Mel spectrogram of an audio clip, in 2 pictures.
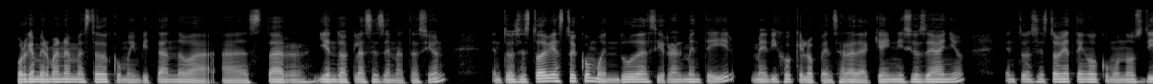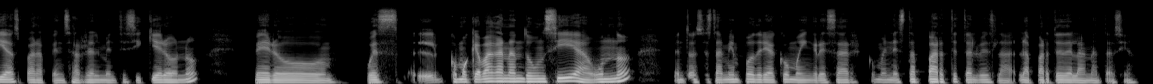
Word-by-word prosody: porque 115 0 +4
mi 115 - +4
hermana 120 +2 +3
me 120 -1 +1
ha - - +1
estado 120 -1 +2
como 105 -1 -3
invitando 105 +1 -1
a 95 -3 -3
a 95 -1 -2
estar 105 +2 -1
yendo 110 -1 +2
a 105 - +2
clases 105 +1 -2
de 105 - -1
natación, 105 - -3 0.4
entonces, 110 +1 0
todavía 145 +2 +5
estoy 150 -1 +1
como 150 -7 +2
en 105 0 -2
duda 120 +1 +3
si 110 -3 -3
realmente 110 -1 -1
ir, 110 - -1
me 105 +1 -1
dijo 110 +1 -2
que 110 - -2
lo 105 -2 0
pensara 105 +2 -1
de 100 - 0
aquí 95 +3 -4
a - - +2
inicios 110 +1 0
de 115 - +3
año, 120 - +1 0.4
entonces, 115 +1 -4
todavía 125 0 +3
tengo 120 -2 +1
como 105 0 -3
unos 110 +1 -1
días 115 +1 +2
para 100 -1 -2
pensar 95 +3 -5
realmente 100 -1 -3
si 100 -3 -6
quiero 105 0 +2
o - - -1
no, 105 - -1 0.5
pero 100 -2 +2 0.3
pues, 105 0 0 0.2
l 105 +4 -3
como 115 -1 +1
que 120 - +3
va 130 +3 +5
ganando 135 -1 +5
un 130 0 +4
sí 155 +3 +5
a 115 -8 +4
un 120 +4 +3
no, 145 - +2 0.4
entonces, 105 +1 -5
también 110 +1 0
podría 110 -1 +1
como 110 -1 -1
ingresar 100 +1 -3
como 110 -1 -8
en 105 - -3
esta 110 +4 -1
parte, 120 +1 +1
tal 105 -2 -3
vez, 105 -1 -3
la 90 0 -6
la 100 -1 -2
parte 100 -1 -3
de 100 -1 +2
la 95 -1 -1
natación. 95 +1 -7
105 Hz, 205 wpm, -23 LUFS, 100-115 Hz, 0.5 s, todavía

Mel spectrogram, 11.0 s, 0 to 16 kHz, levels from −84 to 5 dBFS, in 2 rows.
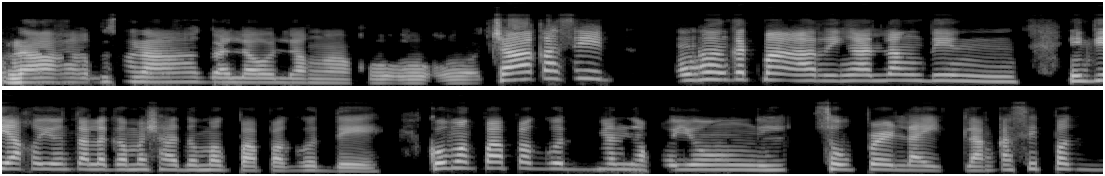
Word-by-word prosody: Nakaka 185 +1 +4
gus 200 - -9
nakakagalaw 195 -2 +1
lang 170 -1 -3 0.2
ako, 155 - -11
oo. 150 -1 -5
'Tsaka 310 - +6
kasi 335 -1 0 0.3
kung 260 +4 -2
hangga't 305 0 +3
maaari 250 -3 +5
nga 250 0 +5
lang 260 0 0
din 235 -4 -2 0.3
hindi 235 +2 +3
ako 235 0 0
'yun 230 -1 -2
talaga 225 -1 +2
masyadong 205 -2 -1
magpapagod, 180 -1 -3
eh, 145 -2 -1 0.2
kung 260 +3 +4
magpapagod 260 -3 0
man 230 +1 -4
ako, 205 0 -7
'yung 210 0 -1 0.2
li 195 0 -4 0.2
super 220 -1 0
light 185 -3 -1
lang. 175 0 0
Kasi 210 +3 -4
'pag 240 -2 -2
220 Hz, 175 wpm, -23 LUFS, 190-250 Hz, 0.3 s, Tsaka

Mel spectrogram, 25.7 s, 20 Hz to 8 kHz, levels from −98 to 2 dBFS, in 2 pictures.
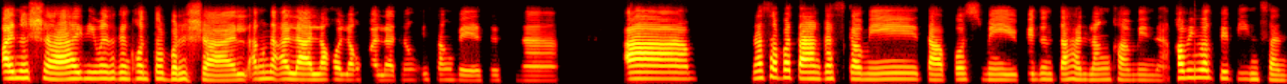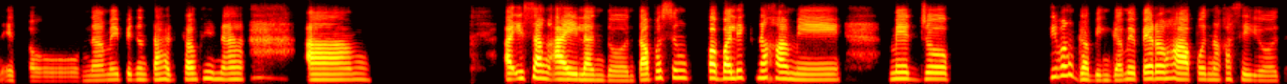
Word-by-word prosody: ano 240 +1 +6
siya, 215 -2 +3
hindi 230 0 -3
naman 230 0 -1
talagang 220 -1 -3
kontrobersyal 205 -5 -1
ang 220 +2 -4
naalala 200 -2 +2
ko 205 - -2
lang 190 -1 -5
pala 180 -1 -6
no'ng 185 0 -18
isang 190 -1 -12
beses 175 -1 -9 0.2
na, 165 0 -7 0.7
ah, 225 0 +7 0.6
nasa 255 +3 0
Batangas 230 -4 +3
kami 210 0 -2
tapos 195 +1 -3
may 190 -1 -5
pinuntahan 200 0 -4
lang 190 +1 -7
kami 180 -2 -8
na 170 -1 -16
kaming 265 +2 +2
magpipinsan 210 -6 -6
ito 150 -3 -12 0.5
na 170 +1 -6
may 190 - -2
pinuntahan 195 0 -4
kami 210 +3 -2
na, 205 0 -2 0.6
ah 195 0 +3 1.5
ay, 210 +3 +4
isang 240 -3 +5
island 195 -3 +4
do'n. 160 -1 -9
Tapos 230 +7 +2
yung 260 - -4 0.2
pabalik 245 0 +6
na 255 - +1
kami, 195 -6 +1 0.5
medyo 215 -1 -1 1.0
Di 290 - -4
ba 335 - +3
gabing-gabi 180 +1 -3
pero 225 +1 +4
hapon 205 -2 +3
na 190 - -6
kasi 190 -4 -9
'yon, 160 -1 -11
205 Hz, 120 wpm, -24 LUFS, 190-225 Hz, 1.5 s, ah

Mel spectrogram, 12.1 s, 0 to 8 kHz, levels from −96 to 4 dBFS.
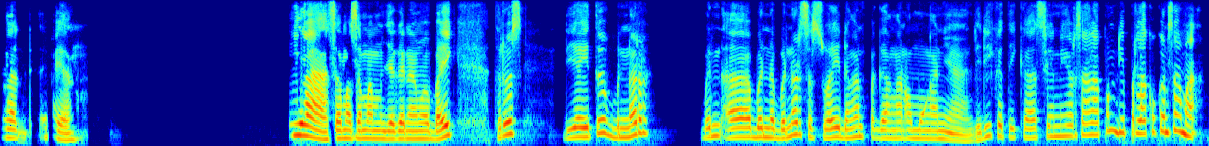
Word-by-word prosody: Klad 180 -2 -2 0.2
apa 190 -1 -13
ya 135 - 0 2.2
Iya, 205 -10 +7
sama-sama 170 0 +1
menjaga 160 0 +1
nama 160 0 0
baik, 160 +9 +4 0.3
terus 255 +2 +2 0.4
dia 185 +3 +1
itu 270 +8 0
benar, 215 +9 +1 0.5
ben 200 +5 -4
eee, 190 +2 +2
benar-benar 190 +5 +1
sesuai 185 -2 -1
dengan 200 +3 -3
pegangan 170 -2 -5
omongannya. 160 -8 -4
Jadi 135 - -5
ketika 185 -1 -5
senior 210 +3 -5
salah 240 +1 -3
pun 330 +6 -5
diperlakukan 285 +1 -1
sama. 275 -11 +3
185 Hz, 130 wpm, -21 LUFS, 170-225 Hz, 2.2 s, Iya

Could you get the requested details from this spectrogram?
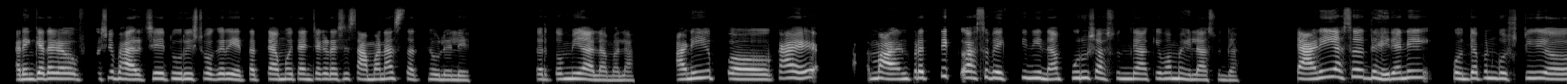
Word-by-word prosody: कारण 240 +1 +2
की 270 - +5
आता 265 +1 +4 0.2
अव 255 - -1 0.2
कसे 265 +4 -6
बाहेरचे 250 -1 +2
टुरिस्ट 255 -2 -1
वगैरे 250 0 0
येतात 230 0 -2
त्यामुळे 245 0 +1
त्यांच्याकडे 250 +1 -1
असे 250 +1 -5
सामान 240 +1 0
असतात 270 -3 -2
ठेवलेले. 215 -3 -3 0.7
तर 235 - -4
तो 250 - -4
मिळाला 245 -5 +2
मला 200 0 -6 0.5
आणि 275 +6 +2 0.2
प 265 - -6 0.5
काय 290 0 +4
आहे 335 - +1 0.6
मा 260 -3 +5 0.2
प्रत्येक 315 +6 -1
असं 295 +3 -5
व्यक्तींनी 290 +1 0
ना, 245 -2 +1
पुरुष 295 0 0
असूद्या 260 -1 -1
किंवा 270 0 -3
महिला 235 -5 0
असूद्या, 205 -1 -8 0.6
त्याने 275 +5 +5
असं 345 -1 +1
धैर्याने 280 +3 +1 0.3
कोणत्या 275 0 0
पण 290 +1 -1
गोष्टी 285 +2 -2
अ, 260 - +1
260 Hz, 155 wpm, -23 LUFS, 240-285 Hz, 0.7 s, की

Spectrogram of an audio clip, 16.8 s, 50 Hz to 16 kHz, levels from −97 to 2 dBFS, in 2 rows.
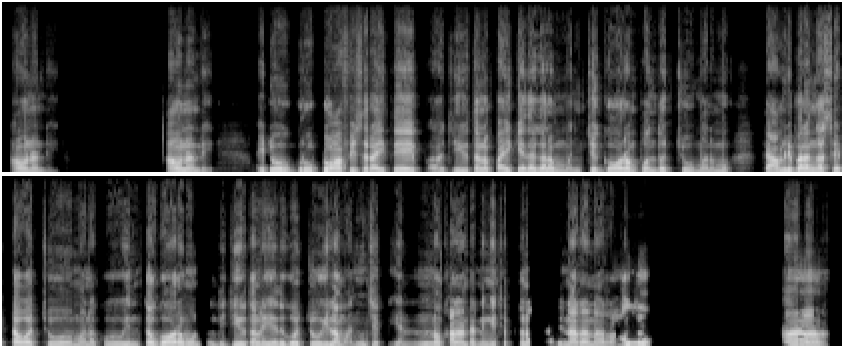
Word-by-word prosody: అవునండి. 140 - -2 1.2
అవునండి. - - +1 0.5
ఇటు 170 +3 0 0.2
గ్రూప్-2 155 +7 +1
ఆఫీసర్ 160 -1 -1
అయితే 130 +3 -1 0.3
ఆహ్, 130 - -6
జీవితంలో 155 +5 -1
పైకి 150 - -1
ఎదగగలం. 130 -1 +1
మంచి 130 - -5
గౌరవం 130 +6 +4
పొందొచ్చు. 125 -2 -4
మనము 115 0 -8 0.4
ఫ్యామిలీ 165 +7 +4
పరంగా 155 -1 +5
సెట్ 125 +4 -2
అవ్వొచ్చు. 135 -3 0 0.2
మనకు 120 0 -7 0.2
ఎంతో 135 +6 +1
గౌరవం 145 +3 +5
ఉంటుంది. 125 -1 -12
జీవితంలో 155 -1 +1
ఎదగొచ్చు. 145 +1 -1
ఇలా 160 -1 +4
మంచి 225 +4 -7 0.3
ఎన్నో 200 - -3
కల 165 +1 +6
అంటే 200 +3 -2
నేను 150 -4 -4
చెప్తున్నా 205 0 -3 0.2
కదా 210 -8 -9
నరనరాల్లో 140 - +2 1.4
ఆ! 225 +2 +5
145 Hz, 120 wpm, -22 LUFS, 125-165 Hz, 1.4 s, కల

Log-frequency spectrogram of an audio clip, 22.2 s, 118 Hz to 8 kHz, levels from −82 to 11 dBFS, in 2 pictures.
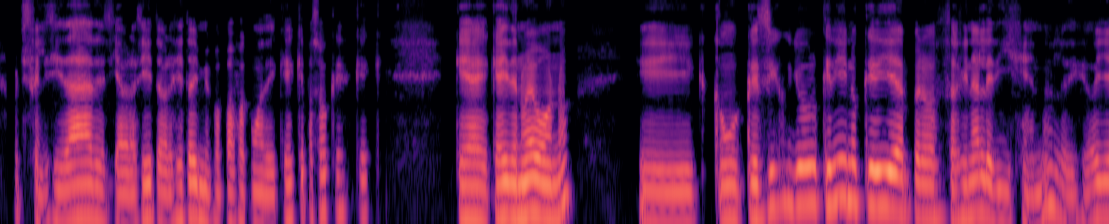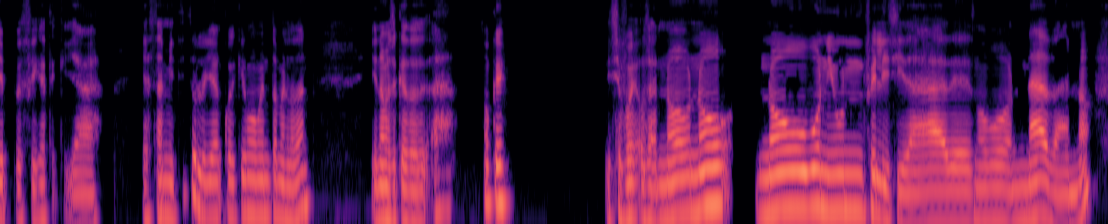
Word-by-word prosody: muchas - - -12
felicidades 120 +2 +1
y - - -2
abracito, 110 +3 -1
abracito". 120 +4 -1
Y - - +3
mi 115 -2 0
papá, 110 0 -5
fue 115 0 -5
como 110 -1 -3
de: 105 0 -3
"¿Qué 125 0 -4
qué - - -7
pasó? 145 +3 -6
¿Qué 145 0 -10
qué 135 0 -10 0.8
qué 125 0 +2
hay 125 -2 +2
qué 125 - -1
hay 130 +1 +7
de 130 - +6
nuevo?", 135 -1 +7
¿no?, 185 +11 -1 0.6
y 110 -1 -2
co - - -18
como 120 -1 -2
que 130 -1 +2
sí, 155 +6 -2 0.2
yo 175 +1 +4
quería 175 +3 +2
y - - 0
no 180 -1 0
quería, 165 -4 +6
pero, 130 -4 -1
pues, 125 0 -13
al 115 0 -2
final 135 +3 +1
le 130 - +3
dije, 110 -2 -7
¿no?, 105 - -5
le 135 -8 -6
dije: 105 +2 -9
"Oye, 130 +2 0
pues 115 0 -11
fíjate 125 +1 -8
que - - -22
ya 105 +2 -7 0.4
ya 120 - -7
está 135 +2 -4
mi 130 -1 -2
título, 205 - -3
ya 135 0 -2
en 135 - -6
cualquier 135 +1 -5
momento 135 0 -1
me 130 - -2
lo 120 - -1
dan", 165 +5 -4 0.6
y 120 - -6
nada 125 - +3
más 120 - +1
se - - -3
quedó 115 -1 -1
de: - - -13
"Ah, 155 +3 -7 0.2
okey". 180 0 +1 1.0
Y 125 - -9
se 125 - -4
fue, 130 +1 0
o 120 - -3
sea, 120 -1 -1
no 130 +4 +2
no 170 +4 +4 0.2
no 150 +3 +4
hubo 165 +1 +5
ni 155 -1 +2
un 155 -1 0
felicidades, 115 -4 0
no 115 -1 -4
hubo 120 -1 -2
nada, 120 -2 +1
¿no?, 110 - -2
125 Hz, 220 wpm, -22 LUFS, 115-145 Hz, 1.0 s, hay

